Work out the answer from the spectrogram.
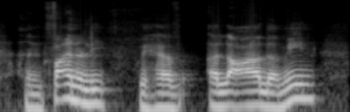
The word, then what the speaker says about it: العالمين: And then finally we have Al-Alameen. Ain is obviously, as you know, a very guttural sound, and to remember to not too much prolong the ending of this verse.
